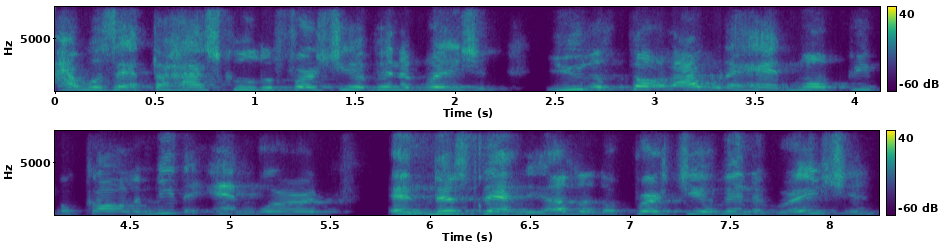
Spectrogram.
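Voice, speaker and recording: With a Virginia accent, a man talks in an extremely high pitch at a fairly quick pace, with fairly even intonation and hardly any pauses. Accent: Southern US (Virginia). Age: 60s. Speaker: pastor. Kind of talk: public comment at school board meeting. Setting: public meeting.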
